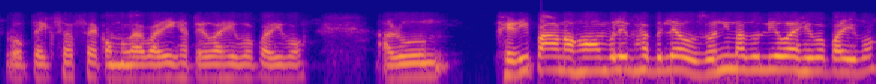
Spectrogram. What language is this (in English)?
Assamese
